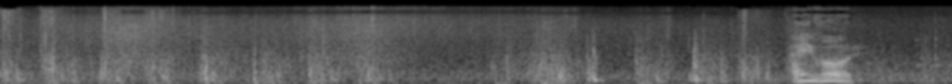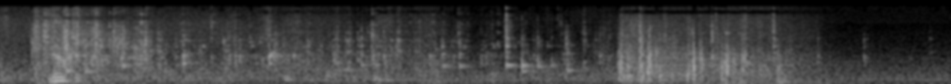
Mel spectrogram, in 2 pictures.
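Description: Footsteps crunch on dirt and wooden boards.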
